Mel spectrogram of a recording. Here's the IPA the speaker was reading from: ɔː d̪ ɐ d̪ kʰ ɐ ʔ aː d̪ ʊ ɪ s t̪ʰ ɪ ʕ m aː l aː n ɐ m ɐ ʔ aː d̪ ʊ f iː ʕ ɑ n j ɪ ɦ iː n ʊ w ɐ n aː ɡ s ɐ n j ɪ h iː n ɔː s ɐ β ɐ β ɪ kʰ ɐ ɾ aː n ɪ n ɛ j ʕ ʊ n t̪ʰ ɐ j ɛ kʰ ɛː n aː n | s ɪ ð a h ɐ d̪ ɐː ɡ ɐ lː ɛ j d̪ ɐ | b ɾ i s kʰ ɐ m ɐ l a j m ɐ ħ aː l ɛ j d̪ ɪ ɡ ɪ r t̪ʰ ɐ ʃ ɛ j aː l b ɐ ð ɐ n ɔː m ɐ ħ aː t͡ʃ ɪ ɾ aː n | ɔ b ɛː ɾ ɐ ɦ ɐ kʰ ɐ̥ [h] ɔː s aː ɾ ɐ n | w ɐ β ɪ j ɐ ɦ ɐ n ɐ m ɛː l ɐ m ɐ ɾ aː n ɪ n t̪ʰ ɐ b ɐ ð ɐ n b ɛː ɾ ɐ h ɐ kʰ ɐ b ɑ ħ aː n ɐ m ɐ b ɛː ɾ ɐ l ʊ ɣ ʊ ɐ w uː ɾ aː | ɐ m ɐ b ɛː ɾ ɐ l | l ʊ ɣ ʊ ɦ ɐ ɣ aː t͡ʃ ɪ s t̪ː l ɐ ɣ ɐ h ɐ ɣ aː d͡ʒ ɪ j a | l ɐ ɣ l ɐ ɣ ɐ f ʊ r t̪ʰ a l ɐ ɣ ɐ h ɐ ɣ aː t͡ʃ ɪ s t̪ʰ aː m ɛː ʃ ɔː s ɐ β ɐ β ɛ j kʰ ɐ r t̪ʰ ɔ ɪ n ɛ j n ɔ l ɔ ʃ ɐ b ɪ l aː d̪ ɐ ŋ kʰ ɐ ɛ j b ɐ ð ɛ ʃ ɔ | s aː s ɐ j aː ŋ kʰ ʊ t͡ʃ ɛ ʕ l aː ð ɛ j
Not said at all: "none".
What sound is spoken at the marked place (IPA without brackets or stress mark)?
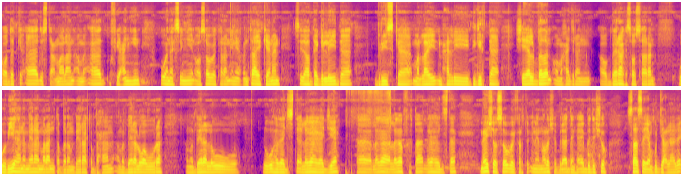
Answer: s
